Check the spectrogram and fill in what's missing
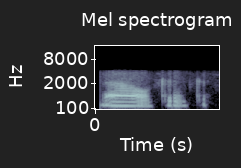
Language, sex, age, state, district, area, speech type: Malayalam, female, 30-45, Kerala, Palakkad, urban, conversation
